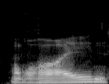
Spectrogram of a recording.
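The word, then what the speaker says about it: غين: You need to pronounce this letter from the bottom of your throat. Ain, Ain, Ghain.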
